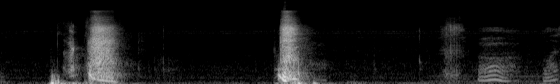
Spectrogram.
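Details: Woman's wet, powerful sneezes while her nose still tickles: two forceful sneezes, each with a quick intake of breath, then a brief sigh or murmur.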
